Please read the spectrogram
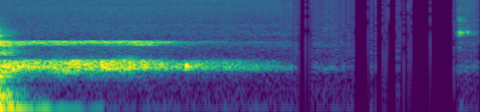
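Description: Faint receiver hiss with a thin steady tone from a ham radio transceiver's speaker, fading out within the first second, then near silence.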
